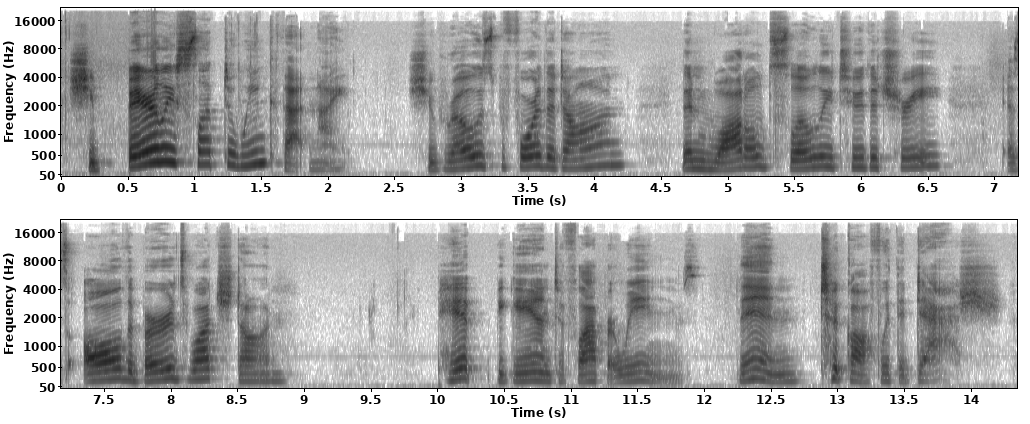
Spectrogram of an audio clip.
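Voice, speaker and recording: A woman reading a rhyming children's storybook aloud as a read-aloud host, with expressive, deliberate phrasing. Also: medium pitch.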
